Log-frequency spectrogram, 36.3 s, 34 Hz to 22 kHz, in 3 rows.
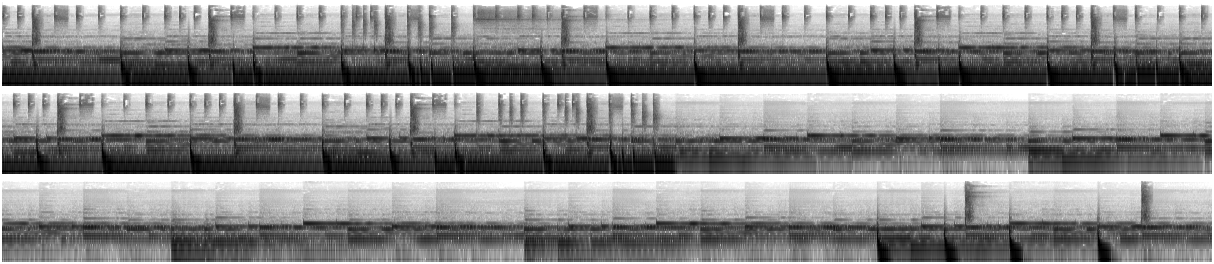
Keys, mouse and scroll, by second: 1.1 click, 2.7 middle click, 3.8-5.1 drag, 6.6 s, 9.0-9.4 drag, 9.9-11.0 middle drag, 12.0-16.3 middle drag, 16.8 click, 19.2-20.7 middle drag, 21.5 middle click, 23.9-25.8 drag, 28.0-28.6 middle drag, 29.8 click, 35.0-36.3 drag.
